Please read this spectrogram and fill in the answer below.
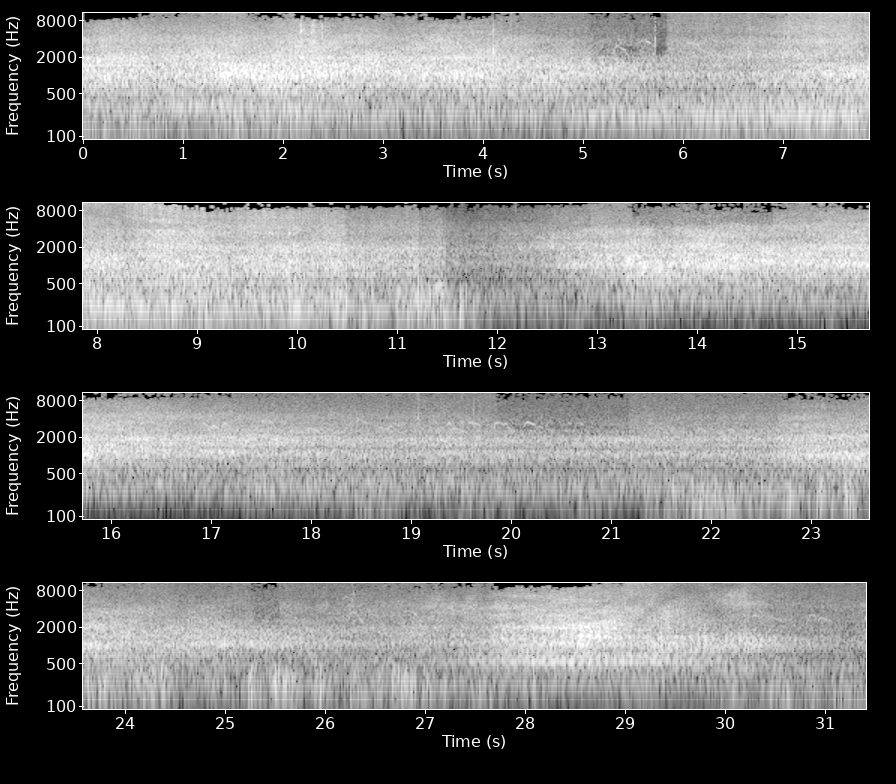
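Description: Outdoor traffic noise: a motor vehicle runs by steadily for about the first twelve seconds and then drops away abruptly, followed by uneven gusts of wind buffeting the microphone.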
